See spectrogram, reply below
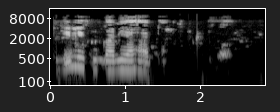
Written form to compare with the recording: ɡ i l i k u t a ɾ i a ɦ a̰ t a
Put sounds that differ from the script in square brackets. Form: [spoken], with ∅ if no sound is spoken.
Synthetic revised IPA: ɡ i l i k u [k] a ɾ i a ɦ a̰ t a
